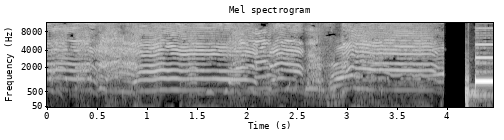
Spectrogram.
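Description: A child's high-pitched, wailing, crying-like voice, wavering in pitch and drawn out in three long stretches with short breaks between them.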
